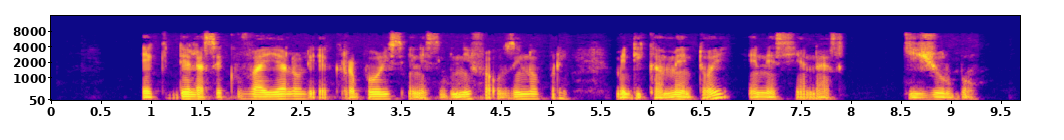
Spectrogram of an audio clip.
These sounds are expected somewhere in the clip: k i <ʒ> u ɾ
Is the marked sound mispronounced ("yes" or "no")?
no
